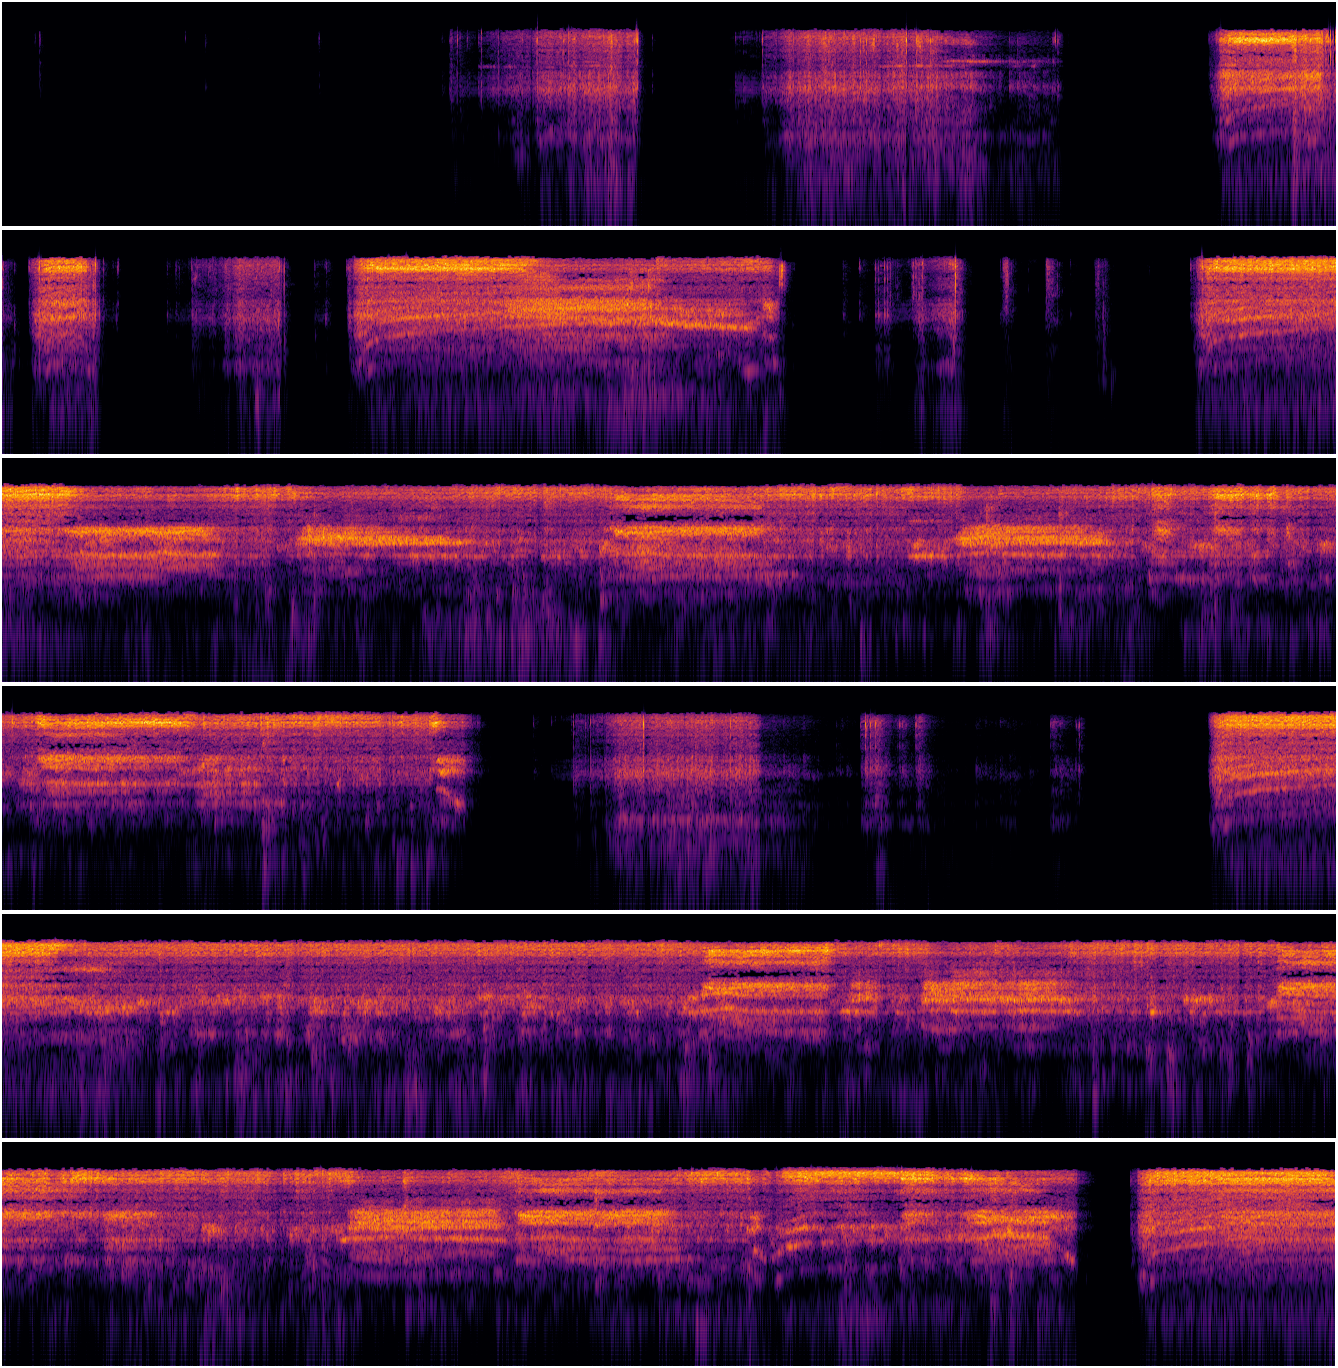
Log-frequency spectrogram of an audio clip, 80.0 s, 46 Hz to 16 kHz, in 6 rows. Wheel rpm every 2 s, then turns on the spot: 0, 0, 10, 10, 20, 10, 80, 10, 80, 160, 70, 0, 40, 160, 160, 160, 160, 160, 160, 160, 160, 160, 40, 20, 20, 10, 120, 160, 160, 160, 160, 160, 160, 160, 160, 160, 160, 150, 100, 120.
4-10 12-16 20-22 46-50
